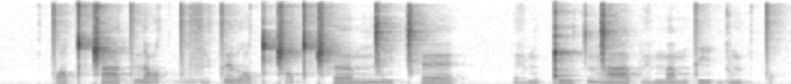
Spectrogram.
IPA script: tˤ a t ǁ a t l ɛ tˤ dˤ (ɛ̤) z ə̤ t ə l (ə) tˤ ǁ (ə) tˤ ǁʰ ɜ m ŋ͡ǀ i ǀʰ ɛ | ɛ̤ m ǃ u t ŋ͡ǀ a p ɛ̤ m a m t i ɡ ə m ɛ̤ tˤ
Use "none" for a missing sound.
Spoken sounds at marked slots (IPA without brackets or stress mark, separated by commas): ə̤, ə, ə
